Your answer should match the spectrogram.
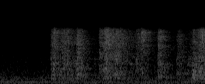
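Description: Plastic grocery packaging crinkling and rustling as it is handled, in irregular bursts beginning about half a second in.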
